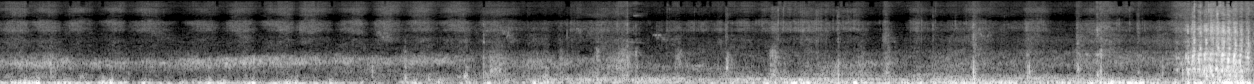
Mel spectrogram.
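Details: Friesian horse foal in a herd, calling while its halter is taken off; a soft, drawn-out mid-pitched whinny in the first few seconds, then hoof shuffles, rustling and quiet human voices speaking Dutch.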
